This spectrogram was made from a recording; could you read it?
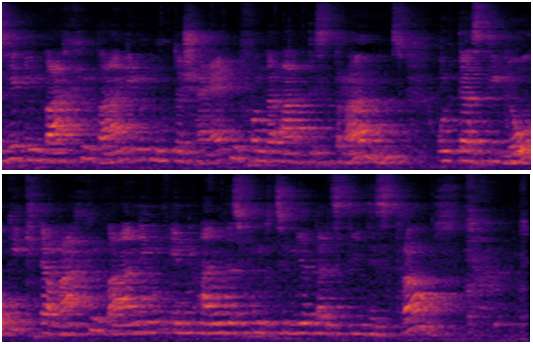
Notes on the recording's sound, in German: von Studierenden der Universtiät Wien aufgezeichnet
